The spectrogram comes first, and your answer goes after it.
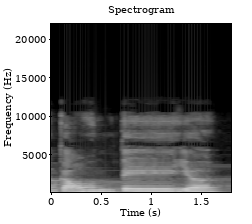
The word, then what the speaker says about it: కౌంతేయ: తదర్థం కర్మ కౌంతేయ. తదర్థ రాకి మహాప్రాణాక్షము ధావత్తు. అనుస్వారము కావర్గంలోని అనునాసిక అంగ్ ఉచ్చారణ. తదర్థం కర్మ కౌంతేయ కా ఔత్వముతో దాని మీద ఆఘాత, చివరిలో యా హ్రస్వము. కౌంతేయ.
